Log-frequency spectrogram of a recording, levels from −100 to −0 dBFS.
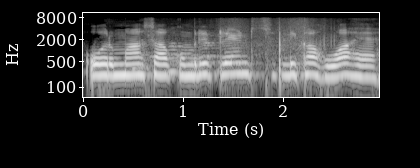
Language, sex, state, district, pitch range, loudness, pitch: Hindi, male, Uttar Pradesh, Shamli, 210-225 Hz, -18 LUFS, 220 Hz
